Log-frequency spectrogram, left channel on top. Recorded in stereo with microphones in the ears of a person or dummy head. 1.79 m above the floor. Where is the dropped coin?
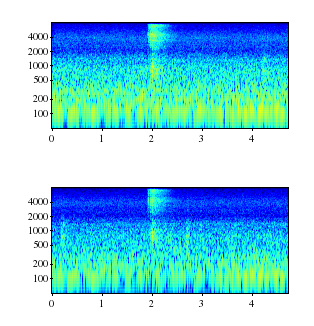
10° left (ahead or behind), 1.5 m.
